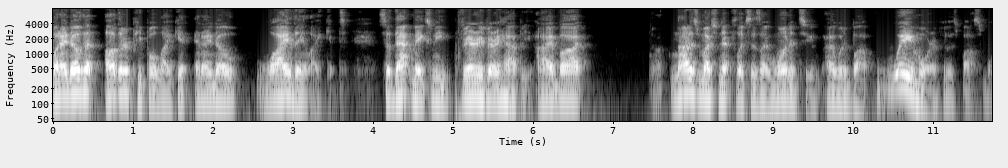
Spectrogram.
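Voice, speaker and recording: A somewhat breathy voice moves at a moderate pace with lively intonation and big swings in loudness. The recording is very clean, with a silent background. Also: man, medium pitch for a man. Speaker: finance vlogger. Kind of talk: casual commentary on an article. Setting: screen capture video. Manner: stuttering.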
